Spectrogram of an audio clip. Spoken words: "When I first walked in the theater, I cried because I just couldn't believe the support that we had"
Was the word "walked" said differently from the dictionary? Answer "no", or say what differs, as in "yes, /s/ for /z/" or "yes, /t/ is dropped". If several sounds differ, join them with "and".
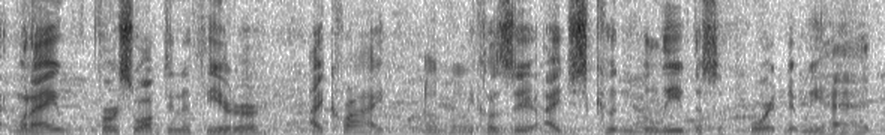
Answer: no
